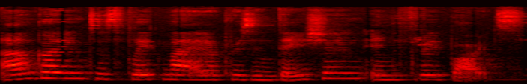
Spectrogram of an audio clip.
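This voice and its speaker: Recorded with audible room echo and noticeable background noise, a woman at fairly high pitch talks at a fairly slow pace with fairly even intonation. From France. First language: French. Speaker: student. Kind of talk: class presentation.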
